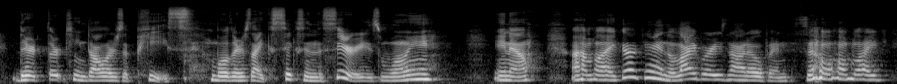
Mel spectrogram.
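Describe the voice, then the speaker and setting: Chatty lady doing a craft vlog, normal pitch, rambles off topic, jokes about herself. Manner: chatty, self-deprecating, jokey, digressive. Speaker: craft vlogger. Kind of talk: casual, rambling chat while crafting.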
